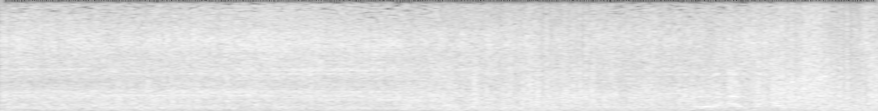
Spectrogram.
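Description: Moped ridden along a street, its small engine running under a loud, steady rush of riding wind buffeting the microphone.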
